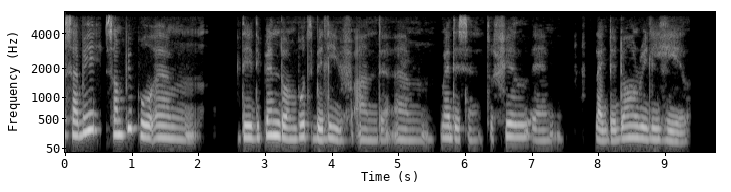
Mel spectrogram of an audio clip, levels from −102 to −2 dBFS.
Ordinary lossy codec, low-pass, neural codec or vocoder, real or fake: none; 5.4 kHz; none; real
